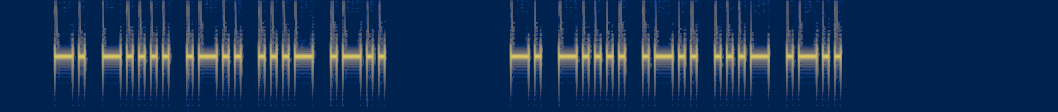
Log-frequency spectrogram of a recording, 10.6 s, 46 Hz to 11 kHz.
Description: Morse code, heard as a keyed tone, about 20 wpm, 700 Hz. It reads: N6LVL N6LVL
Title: USA Call Signs - 5 Characters - Repeated 2x - 20wpm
